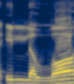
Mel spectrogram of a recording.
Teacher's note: لفظ اللہ کو موٹا پڑھیے گا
